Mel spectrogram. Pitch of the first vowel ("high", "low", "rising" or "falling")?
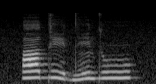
high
